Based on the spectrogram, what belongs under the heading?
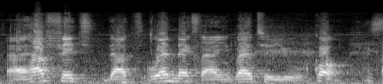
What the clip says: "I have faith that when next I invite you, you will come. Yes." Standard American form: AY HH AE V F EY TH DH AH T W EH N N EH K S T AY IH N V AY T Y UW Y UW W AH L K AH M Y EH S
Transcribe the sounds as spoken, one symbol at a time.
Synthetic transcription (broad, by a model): AY HH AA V F EY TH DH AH T W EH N N EH K S T AY IH N V AY T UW Y UW K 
